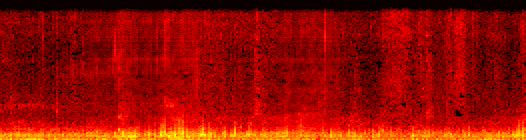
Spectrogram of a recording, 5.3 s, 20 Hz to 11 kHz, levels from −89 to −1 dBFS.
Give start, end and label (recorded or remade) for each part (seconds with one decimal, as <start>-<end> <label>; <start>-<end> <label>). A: 0.0-0.9 recorded; 0.9-2.0 remade; 2.0-2.8 recorded; 2.8-3.4 remade; 3.4-5.3 recorded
